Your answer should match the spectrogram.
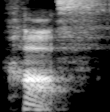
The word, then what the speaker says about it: cough: one is with F, right? Cough. Cough.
